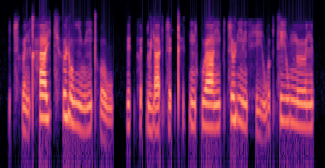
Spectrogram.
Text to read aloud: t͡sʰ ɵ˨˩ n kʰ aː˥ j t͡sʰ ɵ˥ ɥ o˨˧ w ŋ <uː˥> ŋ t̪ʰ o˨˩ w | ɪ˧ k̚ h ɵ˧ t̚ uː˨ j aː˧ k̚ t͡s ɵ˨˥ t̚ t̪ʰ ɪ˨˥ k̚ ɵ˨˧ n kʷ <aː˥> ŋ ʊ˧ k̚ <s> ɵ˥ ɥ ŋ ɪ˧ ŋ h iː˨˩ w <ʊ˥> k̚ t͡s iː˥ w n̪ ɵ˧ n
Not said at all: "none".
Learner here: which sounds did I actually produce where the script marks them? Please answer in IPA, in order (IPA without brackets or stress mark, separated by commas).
uː˨˧, aː˧, t͡s, ʊ˥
